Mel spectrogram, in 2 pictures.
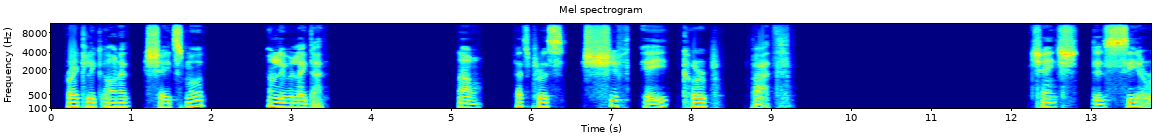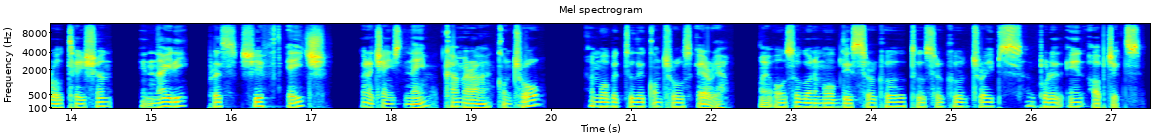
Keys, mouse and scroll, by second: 0.1 middle click, 0.1 scroll up 2, 0.4 right click, 2.5 middle click, 7.4 shift+a, 12.3 click, 17.6 click, 21.4 click, 22.7 click, 22.9 click, 26.9 click.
